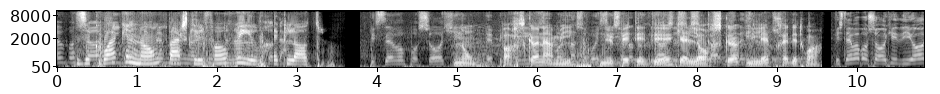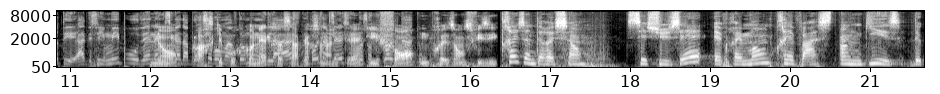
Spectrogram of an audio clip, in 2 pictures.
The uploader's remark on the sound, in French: Émission autour du thème de l'amitié réalisée par 8 élèves de la deuxième et de la troisième classe du collège de Kallipolis au Pirée. Moyens d'enregistrement : micro-casque et un micro portable pour les micro-trottoirs.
